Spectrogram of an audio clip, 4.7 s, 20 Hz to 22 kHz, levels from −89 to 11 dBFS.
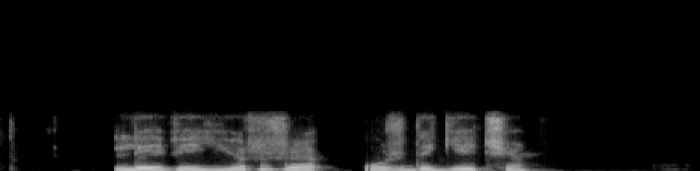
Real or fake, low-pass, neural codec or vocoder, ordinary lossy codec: real; 7.2 kHz; none; Opus, 16 kbps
